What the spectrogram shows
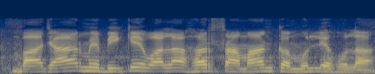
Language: Bhojpuri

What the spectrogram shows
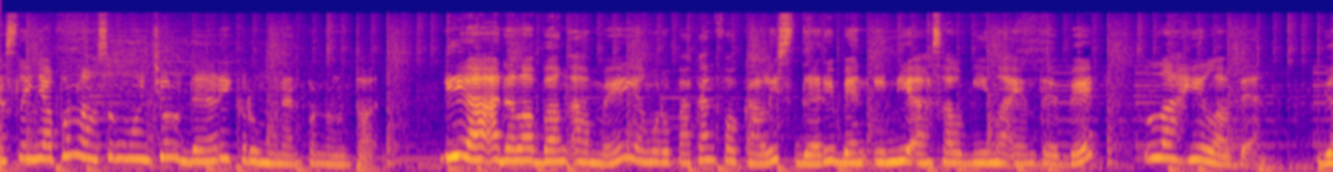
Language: Indonesian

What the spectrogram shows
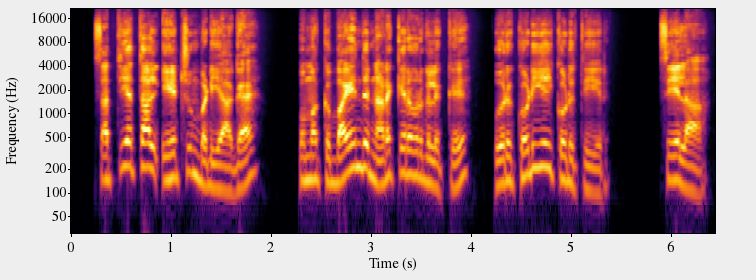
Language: Tamil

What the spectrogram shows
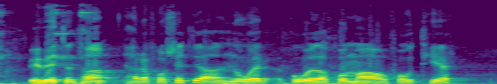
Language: Icelandic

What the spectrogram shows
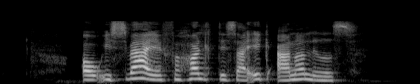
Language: Danish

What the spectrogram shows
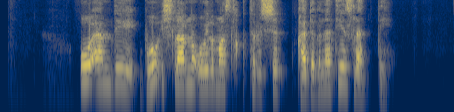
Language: Uyghur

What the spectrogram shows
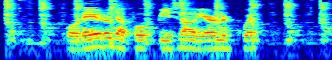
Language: Guarani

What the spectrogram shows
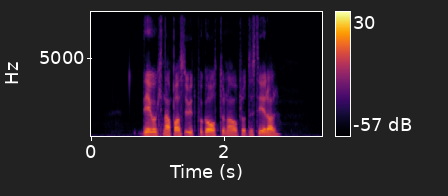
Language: Swedish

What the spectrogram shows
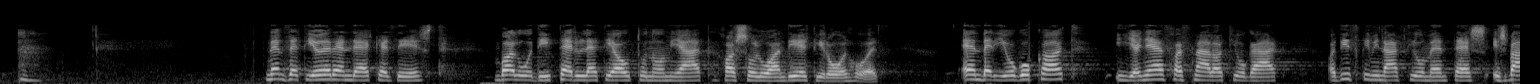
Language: Hungarian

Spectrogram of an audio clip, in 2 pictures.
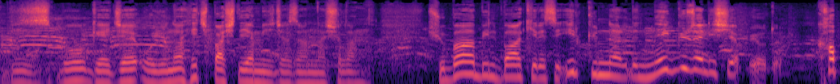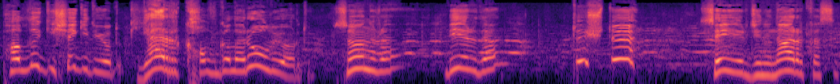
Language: Turkish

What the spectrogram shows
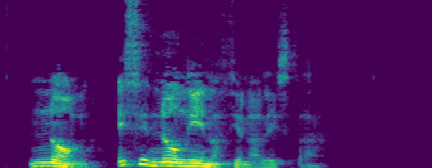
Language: Galician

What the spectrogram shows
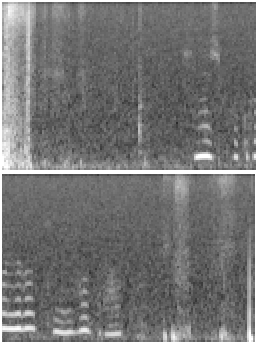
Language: Russian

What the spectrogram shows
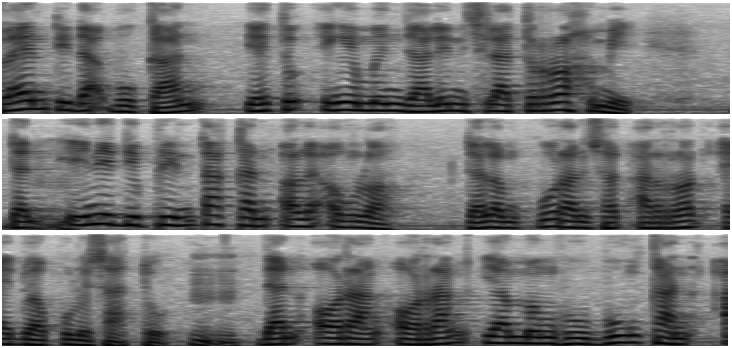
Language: Indonesian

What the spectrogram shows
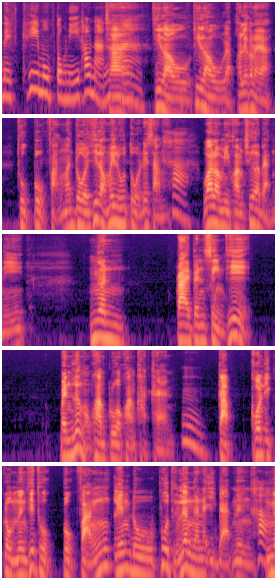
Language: Thai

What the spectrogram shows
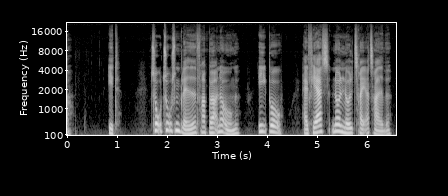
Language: Danish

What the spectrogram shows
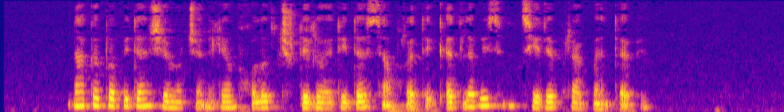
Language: Georgian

